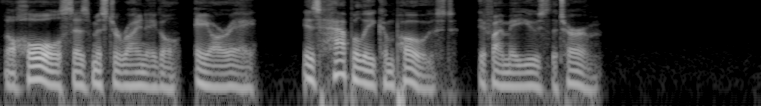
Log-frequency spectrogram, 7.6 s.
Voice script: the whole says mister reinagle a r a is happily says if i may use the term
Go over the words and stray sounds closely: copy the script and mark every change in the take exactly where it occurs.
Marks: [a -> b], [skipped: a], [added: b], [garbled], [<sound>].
the whole says mister reinagle a r a is happily [says -> composed] if i may use the term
